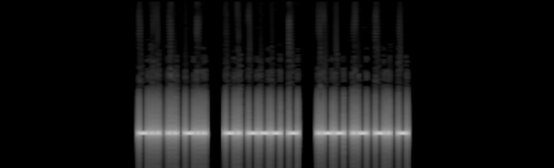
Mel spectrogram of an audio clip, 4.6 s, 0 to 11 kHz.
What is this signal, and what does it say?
Morse code, heard as a keyed tone, about 50 wpm, 700 Hz. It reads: DID NOT WANT
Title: Sets of 3 Words 50wpm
